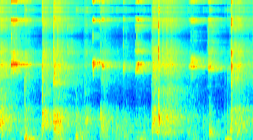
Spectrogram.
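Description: Doubles squash rally: racquets striking the ball and the ball smacking off the walls, sharp echoing impacts about once a second inside the enclosed court.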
